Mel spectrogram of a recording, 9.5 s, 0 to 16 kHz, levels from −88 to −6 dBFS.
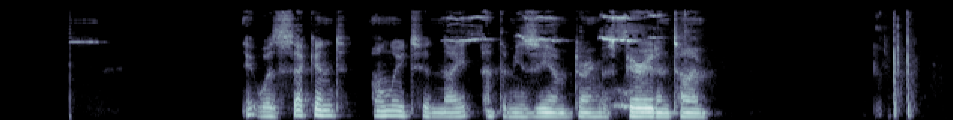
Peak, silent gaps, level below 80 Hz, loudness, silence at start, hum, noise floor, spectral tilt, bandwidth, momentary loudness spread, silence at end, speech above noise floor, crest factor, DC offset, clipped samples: -6 dBFS; none; -68 dBFS; -25 LUFS; 0.7 s; none; under -90 dBFS; -4.5 dB/octave; 11.5 kHz; 19 LU; 0.4 s; over 66 dB; 22 dB; under 0.1%; under 0.1%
